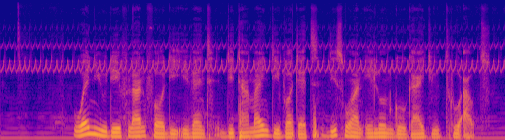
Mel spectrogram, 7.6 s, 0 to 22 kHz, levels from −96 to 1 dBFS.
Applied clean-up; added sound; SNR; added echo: none; Siren + Musical instrument; 19 dB; none.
